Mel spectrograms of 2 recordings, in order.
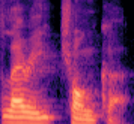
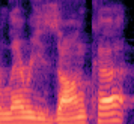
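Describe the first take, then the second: First: The surname begins with a ch sound. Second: The surname begins with a z sound. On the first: This is the original Hungarian way. The speaker calls it right. "that's Hungarian. It's Larry Chonka" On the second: This is how Americans say the name. The speaker calls it wrong. "do you Americans remember"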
